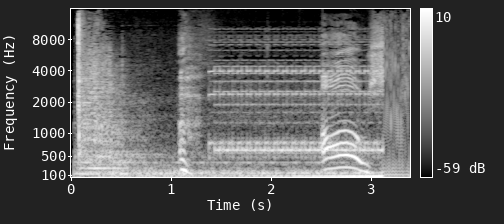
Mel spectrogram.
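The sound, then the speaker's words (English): A telephone in a video game rings with a steady electronic tone over background game sounds, with a short sliding warble near the end; a voice briefly speaks at the start. “Oh my God, it's realistic. I gotta answer the phone.”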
